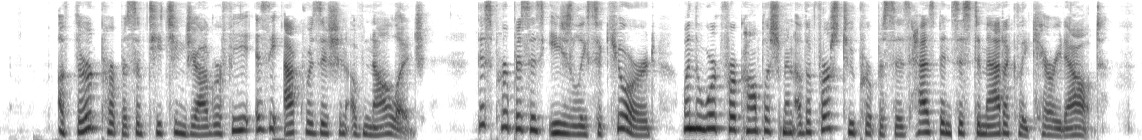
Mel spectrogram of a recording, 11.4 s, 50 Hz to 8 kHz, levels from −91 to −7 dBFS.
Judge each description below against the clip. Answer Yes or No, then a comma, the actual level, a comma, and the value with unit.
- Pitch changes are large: Yes, wide, 6.5 semitones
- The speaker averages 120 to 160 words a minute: No, average, 175 wpm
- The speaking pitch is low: No, high, 200 Hz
